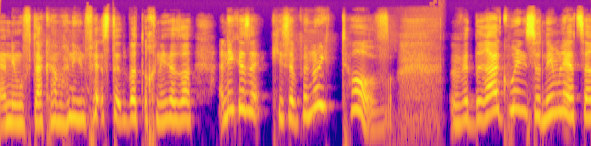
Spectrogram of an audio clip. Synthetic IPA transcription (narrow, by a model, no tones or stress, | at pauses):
animuftakamanijunfestetbato̞χnitazo̞t̪̚anikazɛkʰizepanujtʰo̞v | vedʁaɡwuinsodimlejat͡se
